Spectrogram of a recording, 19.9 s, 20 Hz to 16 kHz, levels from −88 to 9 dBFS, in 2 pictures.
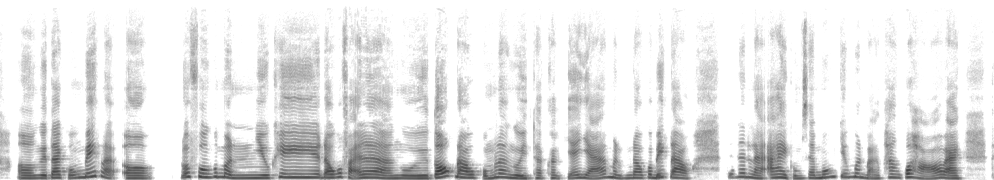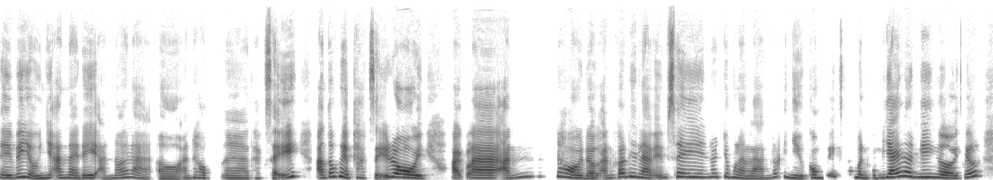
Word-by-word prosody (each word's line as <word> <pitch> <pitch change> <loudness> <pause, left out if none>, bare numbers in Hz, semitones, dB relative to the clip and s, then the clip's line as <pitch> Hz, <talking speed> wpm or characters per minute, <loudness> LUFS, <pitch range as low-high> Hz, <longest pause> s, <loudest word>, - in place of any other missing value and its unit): ờ, 230 0 -2
người 235 +1 0
ta 270 +3 +3
cũng 270 +1 -5
biết 370 +5 +1
là, - - -2
ờ, 230 -1 0 0.3
đối 345 - +1
phương 335 -3 0
của 345 - -2
mình 245 -7 -1
nhiều 245 0 0
khi 300 0 0
đâu 280 -1 +2
có 335 - -2
phải 280 -4 -1
là 275 -5 +1
người 225 0 -1
tốt 295 - +5
đâu, 280 -3 +3
cũng 230 -4 -6
là 315 0 0
người 230 -5 -1
thật 230 0 -7
thật, 240 - -5
giả - - -4
giả 260 0 -1
mình 295 -6 -3
cũng 230 - -9
đâu 260 -1 -1
có 280 - -3
biết 320 - -1
đâu, 250 -4 +1 0.4
cho - - -12
nên 335 -1 -4
là 250 -6 -1
ai 275 0 0
cũng 220 -2 -8
sẽ 245 +2 -5
muốn 285 +8 -2
chứng 315 - -7
minh 330 -5 -3
bản 240 - -6
thân 290 -2 -6
của 310 - +4
họ 210 -8 -2
á, 265 - 0
bạn. 225 -4 +2 0.3
Thì 245 -3 0
ví 315 +6 +3
dụ 260 -8 +1
như 230 +3 -1
anh 255 - 0
này 250 -2 -1
đi, 235 +2 +1
ảnh 210 - -5
nói 250 +6 -4
là, 235 -8 -4
ờ, 200 -1 -4
ảnh 220 - -8
học, 250 -2 -4 0.2
à, 220 -1 -4
thạc 220 0 -13
sĩ, 365 +9 +3 0.2
ảnh - - +3
tốt 345 +2 0
nghiệp 335 -7 +4
thạc 260 -2 -8
sĩ - - 0
rồi 285 -8 +8 0.3
hoặc - - +3
là 240 -1 +7
ảnh 310 +12 -1 0.3
hồi 275 -7 +4
đợt 220 -1 0
ảnh 220 +1 -4
có 325 - +2
đi 360 +1 0
làm 265 -6 +1
MC, 320 +1 -1
nói 330 +1 -5
chung 330 -4 -4
là 245 -5 -1
làm 210 0 -4
rất 320 - -7
là - - -3
nhiều 225 -4 -2
công 265 0 +1
việc - - -6
xong - - -20
mình 265 -5 0
cũng 230 +5 -7
dấy 305 +3 +6
lên 380 -5 +3
nghi 315 0 +3
ngờ 255 -6 +3
chứ. 330 +7 +2
265 Hz, 295 wpm, -23 LUFS, 230-310 Hz, 0.4 s, rồi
